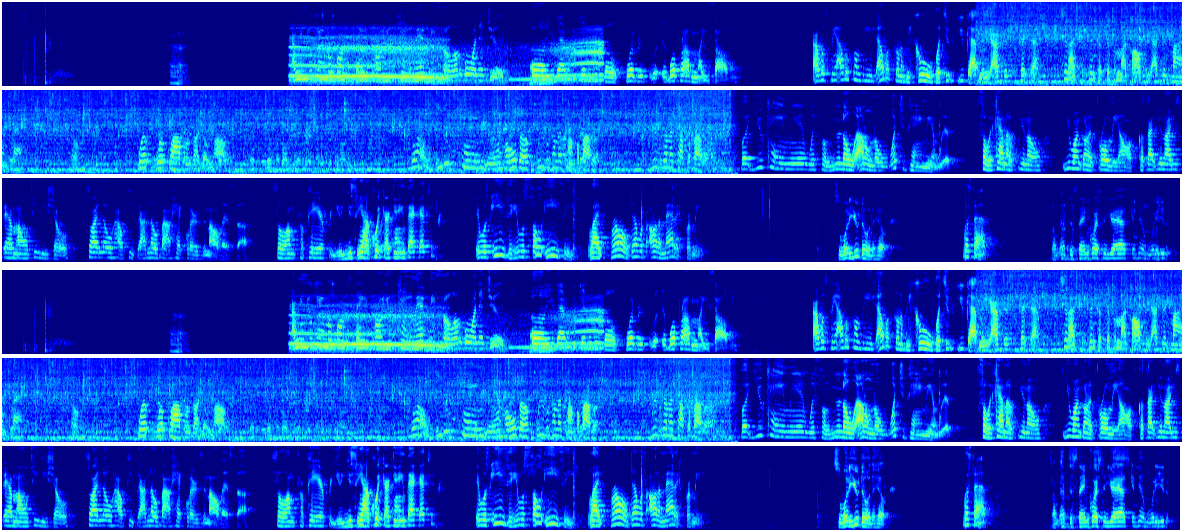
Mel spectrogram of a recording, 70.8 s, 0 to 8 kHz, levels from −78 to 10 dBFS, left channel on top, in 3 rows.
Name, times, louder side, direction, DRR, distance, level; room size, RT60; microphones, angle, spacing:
voice 1, 1.0-1.4 3.3-3.7 6.1-6.5 26.5-28.1 28.5-30.7 31.9-32.6 33.3-33.6 34.7-35.9 36.3-37.5 55.9-56.0 68.2-69.0 70.0-70.4, left 2 dB, 75° left, 7 dB, 1.9 m, -48 dB
sound 1, 5.7-12.0, left 1 dB, 20° left, 0.6 m, -33 dB
voice 2, 5.8-10.1 10.6-14.5 16.2-24.0 25.0-25.3 26.3-28.1 31.7-35.5 36.6-37.9 38.4-42.5 43.1-44.4 44.8-48.5 48.9-52.1 52.6-55.8 56.7-61.2 66.4-66.9, right 2 dB, 25° right, 14 dB, 0.6 m, -35 dB
sound 2, 19.4-38.2, equal, 5° right, 1.9 m, -40 dB
voice 3, 63.8-64.9 68.1-70.5, right 4 dB, 70° right, 19 dB, 0.5 m, -36 dB
19.0 x 15.0 x 3.4 m, 0.63 s
head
